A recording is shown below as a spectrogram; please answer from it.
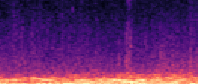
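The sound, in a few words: storm rain in Valheim video game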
